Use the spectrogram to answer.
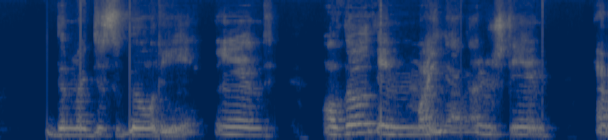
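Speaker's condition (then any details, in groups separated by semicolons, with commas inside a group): Cerebral palsy; from birth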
